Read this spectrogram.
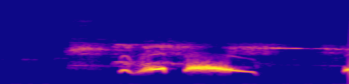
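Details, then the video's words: Spotted dove 'thúc gù' cooing, meant to make other doves coo along: a soft breathy murmur, then a hooked coo and a long falling one, with a faint higher tone behind. "chim cu gáy bài bản thúc gù bổi nhát mấy nghe cung phải gáy theo"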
